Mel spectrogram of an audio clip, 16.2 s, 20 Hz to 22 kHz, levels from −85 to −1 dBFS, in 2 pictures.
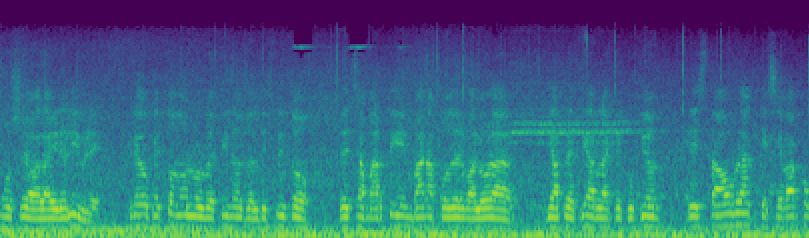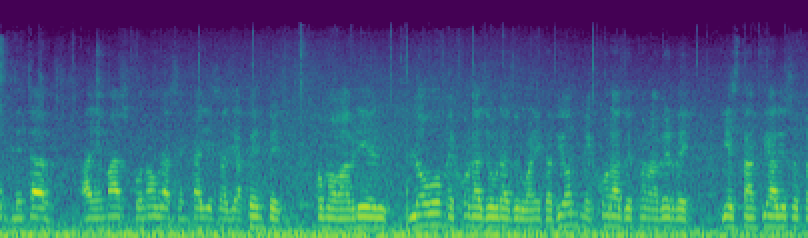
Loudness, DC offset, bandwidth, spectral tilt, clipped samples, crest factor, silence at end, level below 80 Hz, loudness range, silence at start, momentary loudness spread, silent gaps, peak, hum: -17 LUFS; under 0.1%; 13.5 kHz; -7 dB/octave; under 0.1%; 14 dB; 0 s; -22 dBFS; 2 LU; 0 s; 6 LU; none; -2 dBFS; none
